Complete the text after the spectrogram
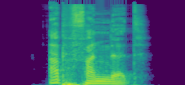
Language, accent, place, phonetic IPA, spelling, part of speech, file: German, Germany, Berlin, [ˈapˌfandət], abfandet, verb, De-abfandet.ogg
- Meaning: second-person plural dependent preterite of abfinden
